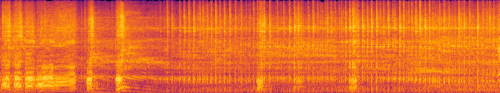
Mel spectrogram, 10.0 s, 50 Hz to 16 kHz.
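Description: Yamaha YZ85 single-cylinder two-stroke dirt bike engine revving in the first two seconds, its pitch falling away, then running steadily at low revs with short throttle blips about five and seven seconds in.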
